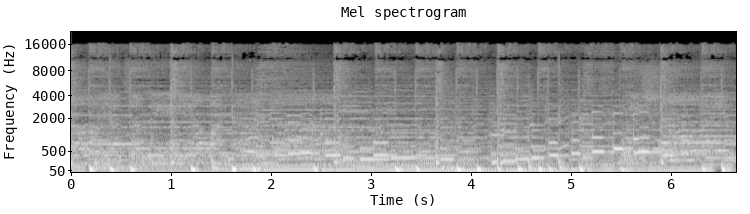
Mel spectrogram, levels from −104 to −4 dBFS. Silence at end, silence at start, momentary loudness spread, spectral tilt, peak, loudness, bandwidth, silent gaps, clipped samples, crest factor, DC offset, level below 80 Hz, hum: 0 s; 0 s; 2 LU; -5 dB/octave; -4 dBFS; -18 LUFS; 17 kHz; none; under 0.1%; 12 dB; under 0.1%; -22 dBFS; none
